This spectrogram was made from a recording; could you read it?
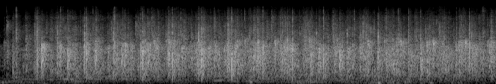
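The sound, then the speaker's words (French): A crowd applauds steadily for several seconds at the end of a show, voting by applause that a presenter is cute, a dense, loud wash of many hands clapping at once with no break, with no voices standing out. “Je suis sûr que pendant les applaudissements, plein de gens ont lâché des caisses.”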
